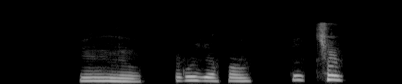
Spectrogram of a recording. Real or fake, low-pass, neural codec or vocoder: fake; 7.2 kHz; vocoder, 44.1 kHz, 80 mel bands, Vocos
